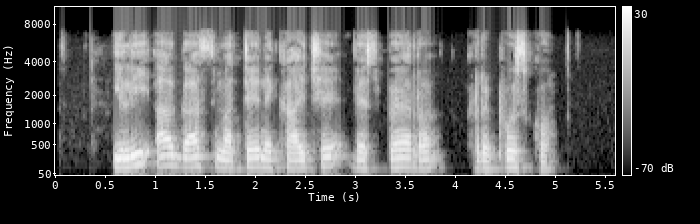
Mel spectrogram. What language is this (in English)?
Esperanto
